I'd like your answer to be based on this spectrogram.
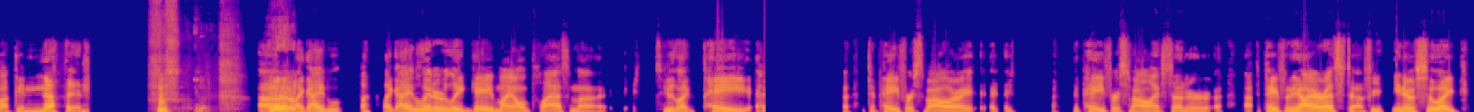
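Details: Adult man who has stuttered since childhood, stuttering.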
